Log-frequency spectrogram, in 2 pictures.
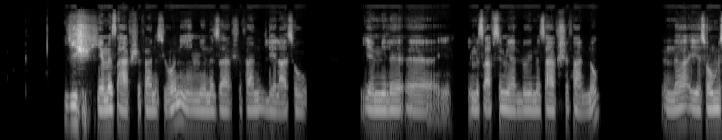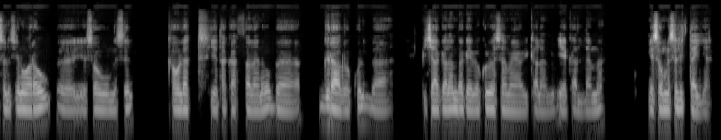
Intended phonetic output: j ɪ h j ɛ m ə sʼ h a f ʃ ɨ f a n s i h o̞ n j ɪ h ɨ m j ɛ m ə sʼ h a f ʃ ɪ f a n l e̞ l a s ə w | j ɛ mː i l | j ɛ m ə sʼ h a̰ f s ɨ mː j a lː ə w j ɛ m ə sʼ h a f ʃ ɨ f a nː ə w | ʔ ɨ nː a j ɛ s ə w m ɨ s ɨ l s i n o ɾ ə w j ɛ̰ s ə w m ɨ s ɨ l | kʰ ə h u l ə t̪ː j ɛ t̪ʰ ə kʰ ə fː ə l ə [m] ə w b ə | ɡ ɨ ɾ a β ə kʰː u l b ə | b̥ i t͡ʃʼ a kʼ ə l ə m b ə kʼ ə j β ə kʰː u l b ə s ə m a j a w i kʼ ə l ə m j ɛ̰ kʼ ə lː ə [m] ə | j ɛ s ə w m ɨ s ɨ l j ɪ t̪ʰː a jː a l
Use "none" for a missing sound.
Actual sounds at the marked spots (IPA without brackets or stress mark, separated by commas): n, m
